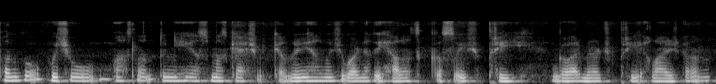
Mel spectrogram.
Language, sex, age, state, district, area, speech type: Kashmiri, male, 45-60, Jammu and Kashmir, Shopian, urban, spontaneous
